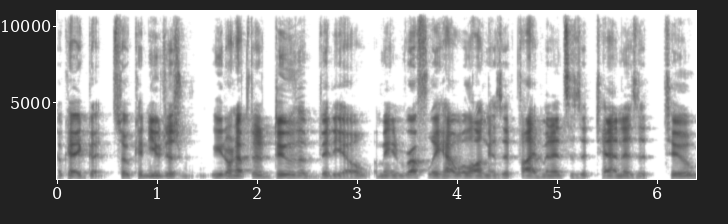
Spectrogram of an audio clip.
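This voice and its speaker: A man speaks with a very deep, low pitch and a bright, sharp tone, using ordinary pitch variation at a fairly quick pace. The recording is very clean, with a silent background. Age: 60s. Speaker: retail consultant. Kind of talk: coaching session. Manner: direct.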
